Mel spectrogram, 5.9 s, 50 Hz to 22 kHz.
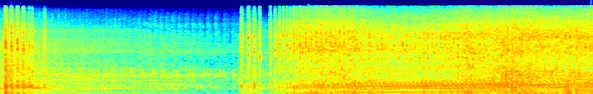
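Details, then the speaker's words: Kohler 23 HP big block engine starting with plugs in, filled fuel bowl, a shot down the carburetor, throttle and choke: a few cranking pulses, then catches and settles into a steady, even run with busy top end; runs well. "But boy, that thing runs good for, you know, not having to do a whole lot to her."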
